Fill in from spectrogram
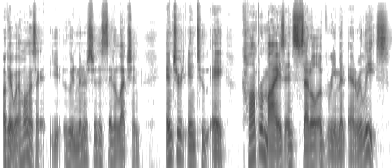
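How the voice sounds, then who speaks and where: A man reading legal text aloud haltingly, rereading and correcting himself, with irreverent, offhand commentary of his own. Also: on the low side, sing-song, vocal fry. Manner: irreverent, sarcastic asides. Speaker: amateur reader of a legal document.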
